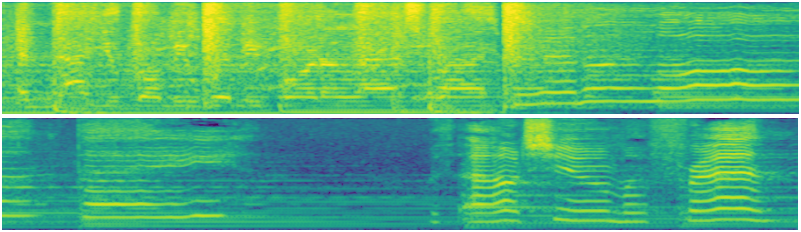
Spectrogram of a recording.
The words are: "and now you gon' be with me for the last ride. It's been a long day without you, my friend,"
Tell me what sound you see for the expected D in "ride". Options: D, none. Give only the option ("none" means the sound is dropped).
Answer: none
